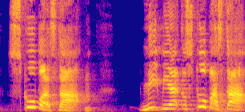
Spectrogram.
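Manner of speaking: high, shrill, furious German accent. Comedian in a stand-up bit about a funny phrase: angry German accent. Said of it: "sounding like an angry German".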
